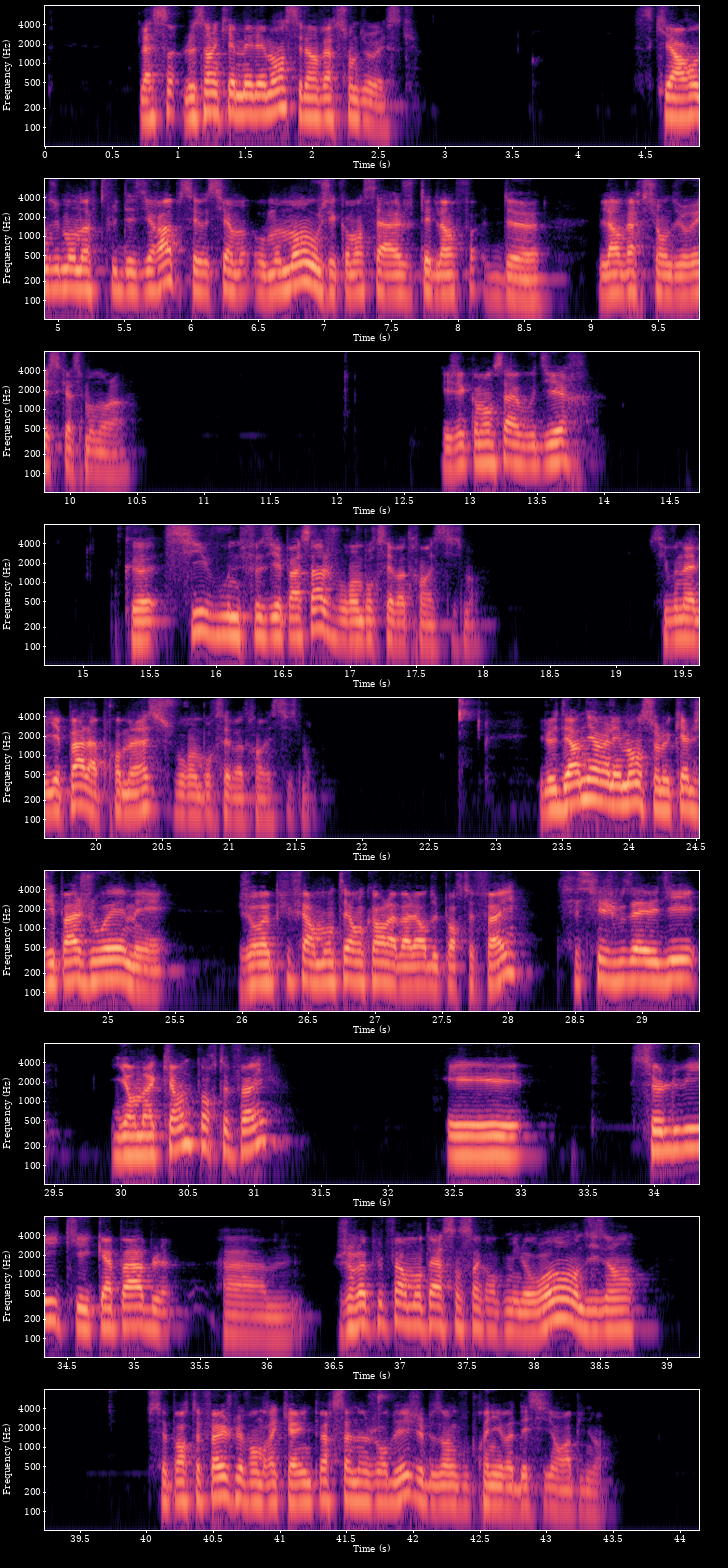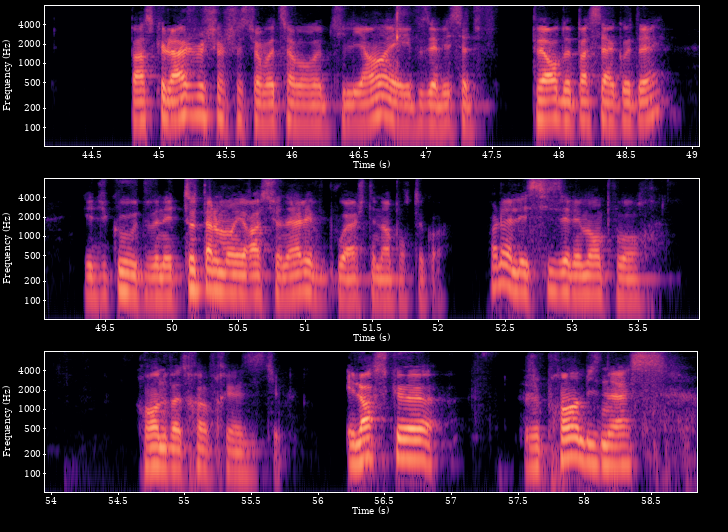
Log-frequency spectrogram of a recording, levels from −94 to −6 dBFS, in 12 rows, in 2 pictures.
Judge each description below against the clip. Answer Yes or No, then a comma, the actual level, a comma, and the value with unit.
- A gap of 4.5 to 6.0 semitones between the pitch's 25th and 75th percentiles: No, average, 4.1 semitones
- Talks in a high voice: No, medium, 140 Hz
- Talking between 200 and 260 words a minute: No, average, 180 wpm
